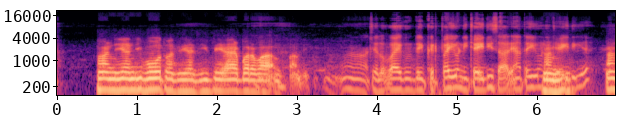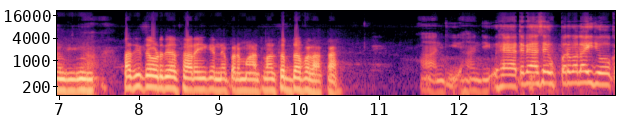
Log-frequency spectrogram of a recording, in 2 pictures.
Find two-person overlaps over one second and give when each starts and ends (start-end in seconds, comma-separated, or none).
none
